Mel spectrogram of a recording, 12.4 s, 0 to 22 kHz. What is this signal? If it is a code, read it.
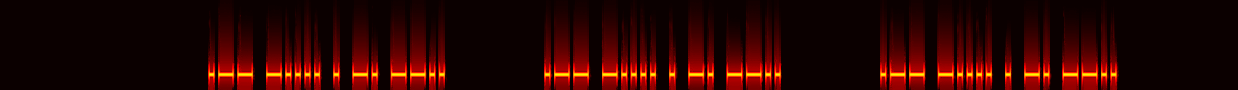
Morse code, heard as a keyed tone, about 25 wpm, 700 Hz. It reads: W6ENZ W6ENZ W6ENZ
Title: USA Call Signs - 5 Characters - Repeated 3x - 25wpm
